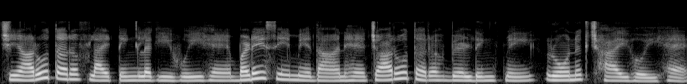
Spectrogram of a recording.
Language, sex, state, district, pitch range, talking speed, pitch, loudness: Hindi, female, Chhattisgarh, Sukma, 180-210 Hz, 155 wpm, 190 Hz, -15 LUFS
